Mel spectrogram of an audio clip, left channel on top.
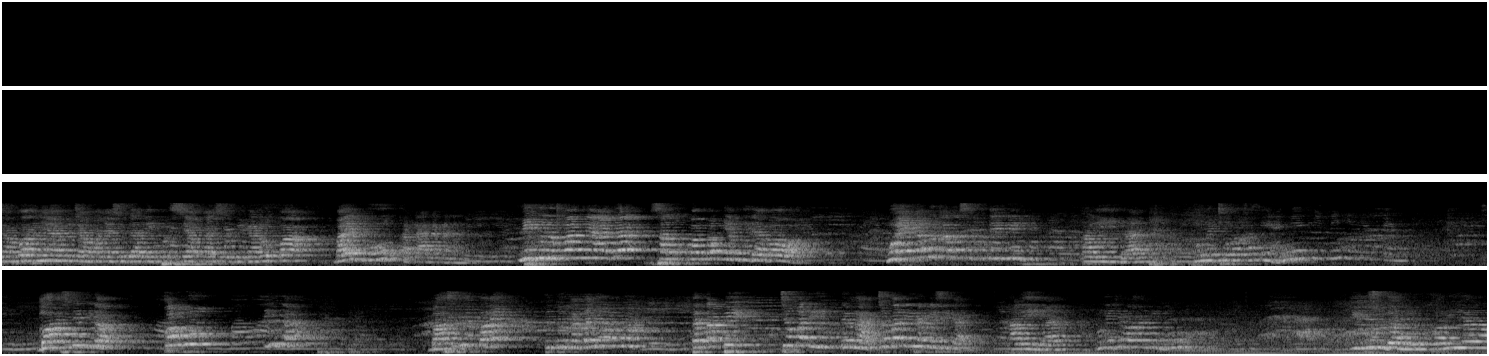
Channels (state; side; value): silent; left; digital silence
